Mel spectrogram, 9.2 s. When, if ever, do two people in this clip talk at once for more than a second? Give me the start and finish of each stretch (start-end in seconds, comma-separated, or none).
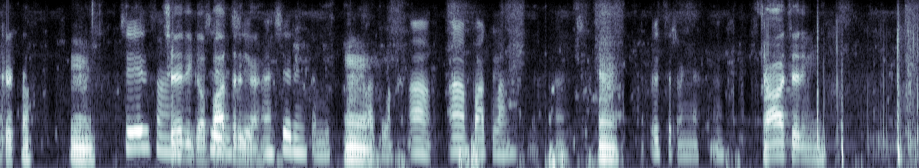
1.7-3.7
